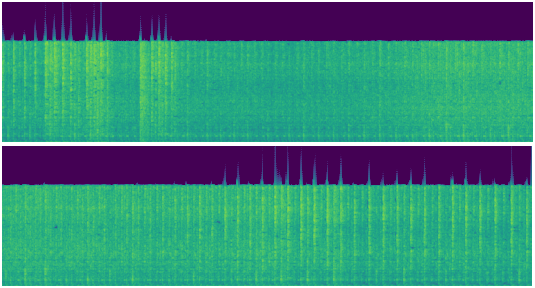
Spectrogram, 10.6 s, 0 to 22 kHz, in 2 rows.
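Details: Freshly rebuilt K750 boxer twin on first start-up, after a minor ignition fault stopped an earlier attempt: steady, even tick-over with light valve clatter on top, both cylinders firing cleanly and heating equally; normal idle.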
